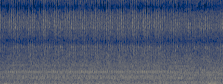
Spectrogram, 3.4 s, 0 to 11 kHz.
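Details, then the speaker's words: Engine after fresh oil and filter change, about 100 km after valve ticking was noticed: smooth, even idle with fine steady hum and no top-end tapping; ticking gone, engine sounds healthy. "যে শব্দটা শুনছেন ওটা হচ্ছে স্বাভাবিক ভাল শব্দ ভাল স্বাভাবিক শব্দ"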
